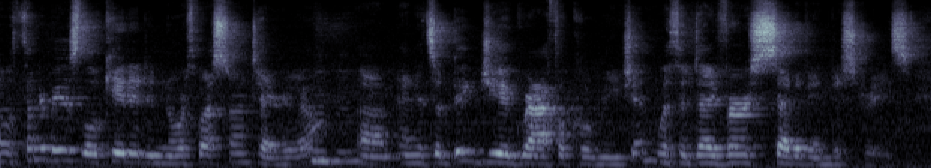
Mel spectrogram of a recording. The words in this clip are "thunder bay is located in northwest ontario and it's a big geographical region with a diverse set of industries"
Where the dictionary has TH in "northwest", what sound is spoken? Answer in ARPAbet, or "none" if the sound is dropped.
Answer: TH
